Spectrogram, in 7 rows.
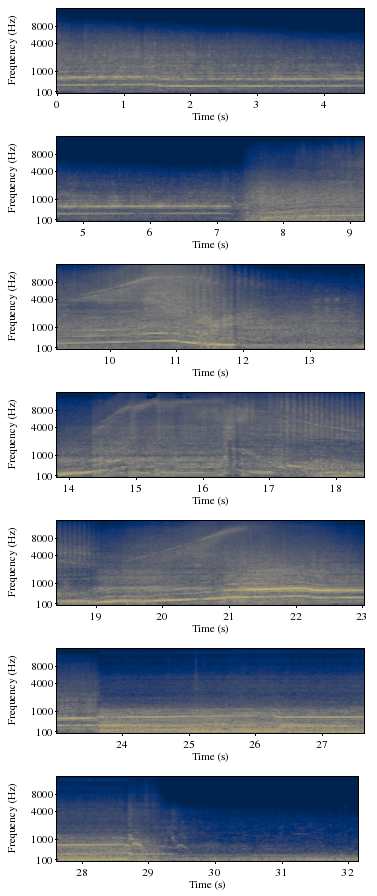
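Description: Turbocharged 2JZ six-cylinder engine of a Lexus SC300 drag car in several cut-together runs: a steady engine tone at first, then three climbs in revs, each with a high turbo whistle rising with it, and a steadier loud run that cuts off just before the end.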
